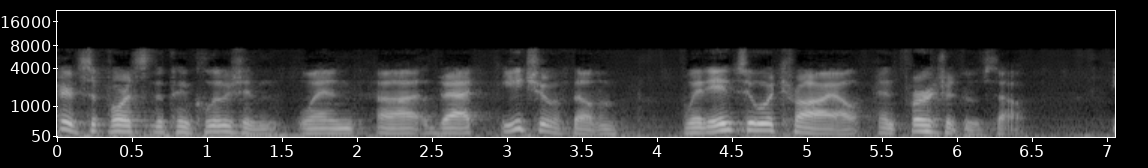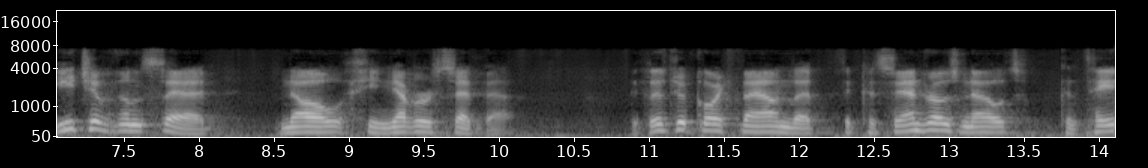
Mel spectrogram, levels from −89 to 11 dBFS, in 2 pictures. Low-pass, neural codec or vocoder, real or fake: 7.2 kHz; codec, 16 kHz, 1 kbps, FunCodec, trained on LibriTTS, 50 frames a second; fake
